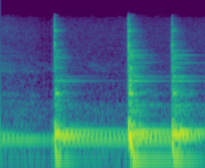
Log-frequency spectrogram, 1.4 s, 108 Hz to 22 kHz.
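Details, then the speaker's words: Vox AC15C2 guitar amp with howling oscillation: tapping the control panel sets off a sustained hollow ringing through the microphonic output tubes, and loose jacks make it worse. New output tubes fixed it. "that is an unhappy chappie let's power it off even just turning off the power switch you can hear it ring through those tubes"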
